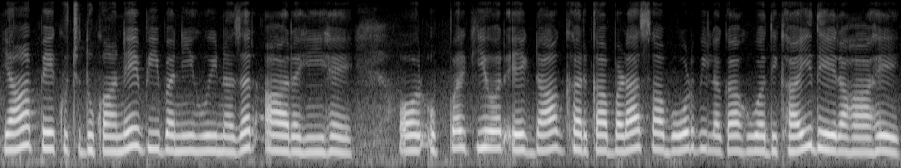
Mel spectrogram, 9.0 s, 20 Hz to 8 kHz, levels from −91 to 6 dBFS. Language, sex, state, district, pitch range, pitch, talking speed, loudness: Hindi, female, Rajasthan, Jaipur, 230-260 Hz, 240 Hz, 185 wpm, -13 LUFS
